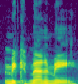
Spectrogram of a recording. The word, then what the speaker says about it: McManamey: It is McManamy.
